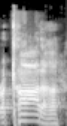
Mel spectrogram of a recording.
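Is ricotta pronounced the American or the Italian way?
American. The word has an American English pronunciation. The speaker calls it wrong. "not ricotta"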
